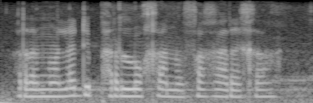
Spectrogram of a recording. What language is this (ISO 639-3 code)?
tsn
